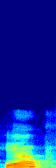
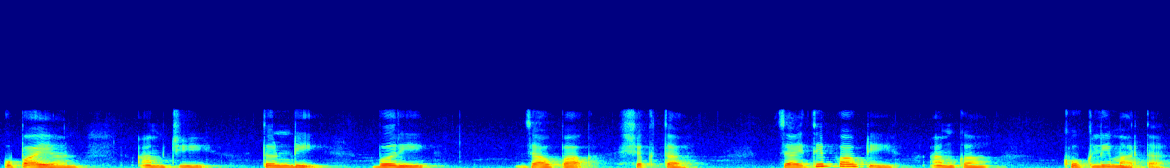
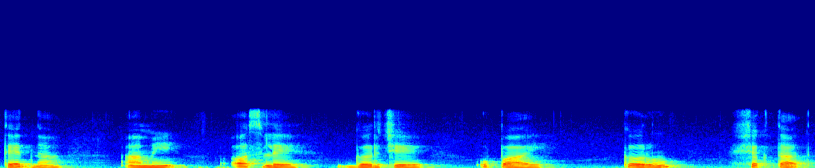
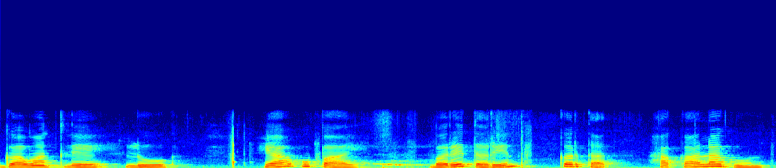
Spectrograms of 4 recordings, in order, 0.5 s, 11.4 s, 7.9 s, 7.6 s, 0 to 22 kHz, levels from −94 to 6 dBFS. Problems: none marked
